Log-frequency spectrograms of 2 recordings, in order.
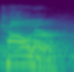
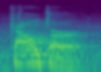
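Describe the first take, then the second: First: It is said with an American pronunciation. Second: It is said with a non-American pronunciation. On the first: "Americans say counter" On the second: "Some people say counter"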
